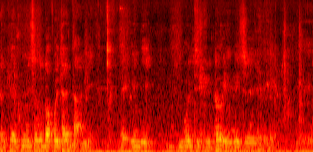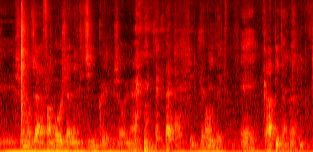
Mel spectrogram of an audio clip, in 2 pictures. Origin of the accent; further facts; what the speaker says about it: Bolzano, Trentino-Alto Adige, Italy; born there; E sono nato a Bolzano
